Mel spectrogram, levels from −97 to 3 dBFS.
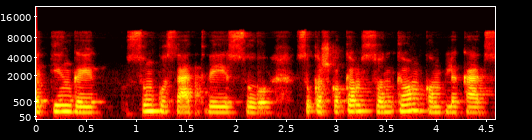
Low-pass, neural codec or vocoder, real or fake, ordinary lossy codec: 9.9 kHz; none; real; Opus, 32 kbps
